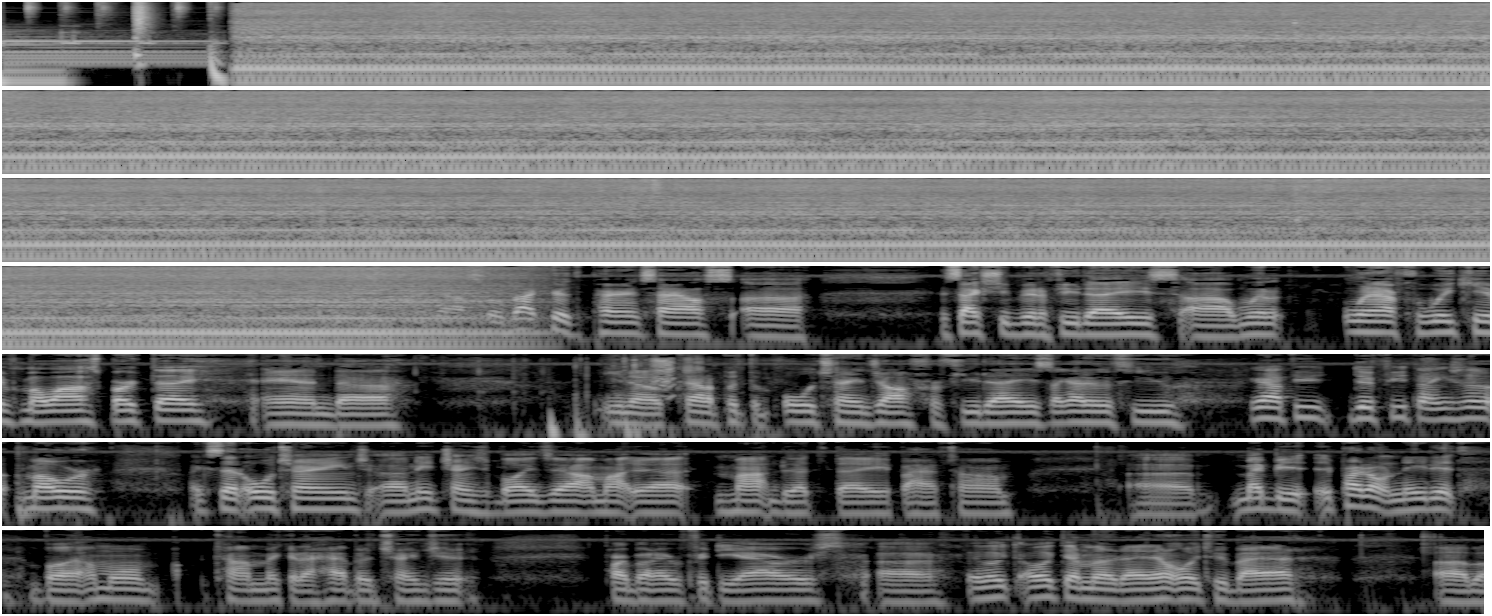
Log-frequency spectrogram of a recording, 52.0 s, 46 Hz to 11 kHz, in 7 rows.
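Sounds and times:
mower engine running: 1.0 - 25.3, 32.4 - 33.6, 51.2 - 52.0.

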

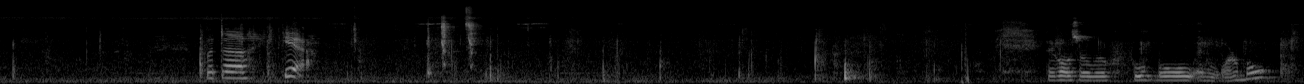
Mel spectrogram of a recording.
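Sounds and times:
footsteps on concrete: 0.0 - 9.8, 10.5 - 13.0
short high squeaks: 3.4 - 5.6.

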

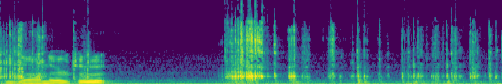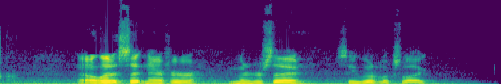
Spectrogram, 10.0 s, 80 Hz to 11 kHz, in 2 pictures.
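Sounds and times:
steady low hum: 0.0 - 10.0
knife blade scraping glass jar: 2.2 - 5.2.

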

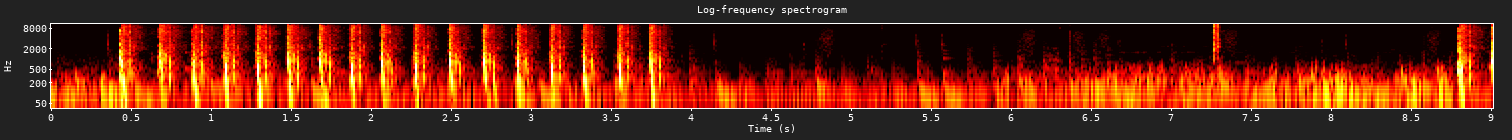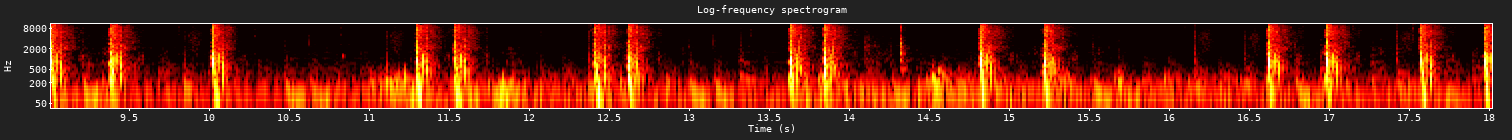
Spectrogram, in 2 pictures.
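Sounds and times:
pistol shots in quick pairs: 0.4 - 4.0, 8.8 - 10.3, 11.3 - 11.8, 12.4 - 12.9, 13.6 - 14.2, 14.8 - 15.6, 16.6 - 18.0.

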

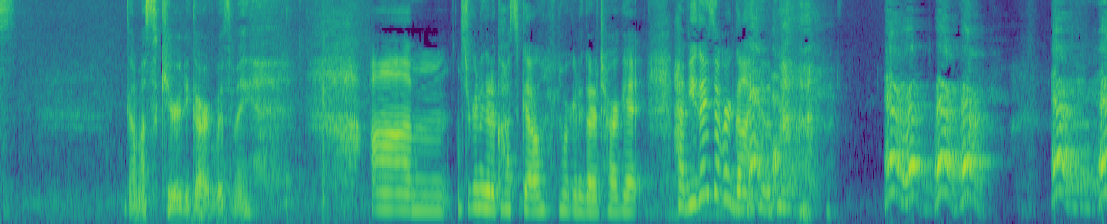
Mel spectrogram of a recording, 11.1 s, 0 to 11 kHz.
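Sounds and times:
small dog barking: 8.8 - 11.0.

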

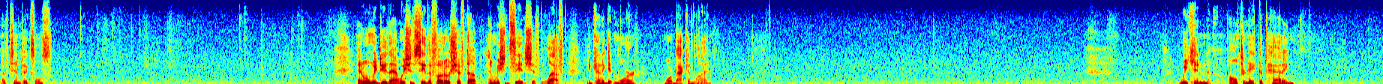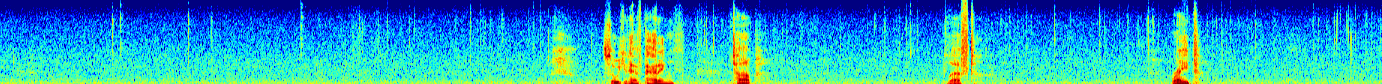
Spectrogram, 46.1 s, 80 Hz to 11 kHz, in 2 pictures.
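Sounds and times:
low hiss: 0.0 - 46.0
mouse and keyboard clicks: 44.9 - 46.0.

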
